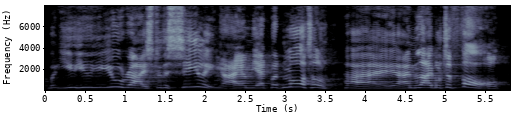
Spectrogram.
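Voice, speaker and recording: A man's voice: high voice, expressive, measured pace, pushed and bright, exaggerated voice. A man playing a miserly, nervy old man in live radio theater, theatrical and hesitant, given to muttering. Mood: fearful, bewildered. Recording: reverberant live theater hall.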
